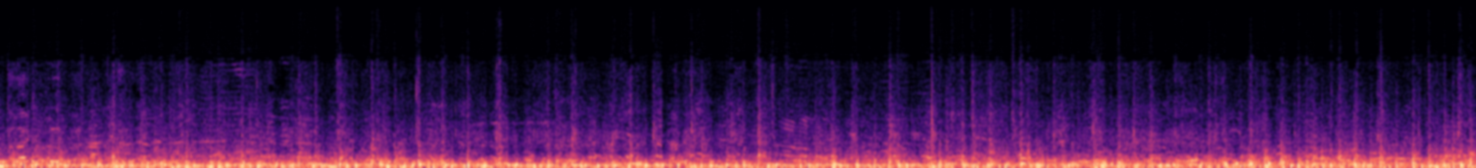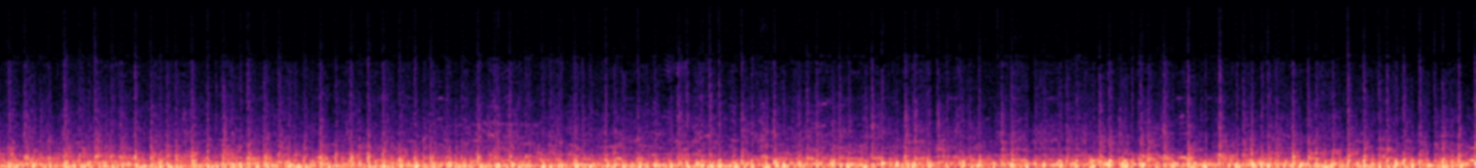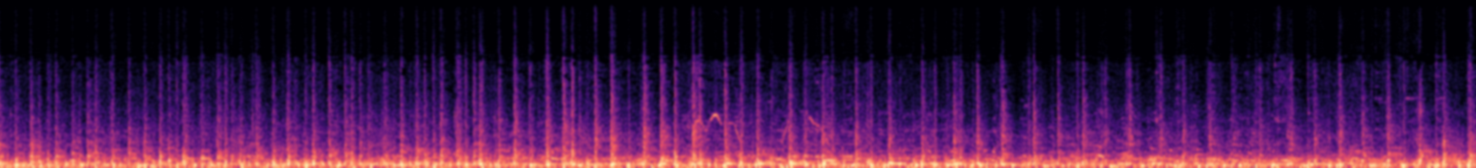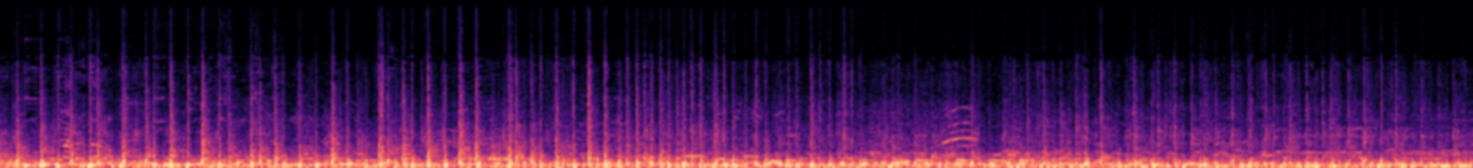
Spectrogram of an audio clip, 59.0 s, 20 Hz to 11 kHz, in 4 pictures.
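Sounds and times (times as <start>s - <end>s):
crowd voices: 0.0s - 59.0s
live drumming: 0.0s - 59.0s.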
